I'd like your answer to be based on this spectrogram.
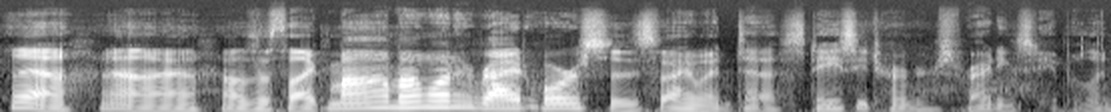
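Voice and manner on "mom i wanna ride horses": put-on high, slow pleading child; whiny kid voice. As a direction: beg like a little kid. Childhood request to mom.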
